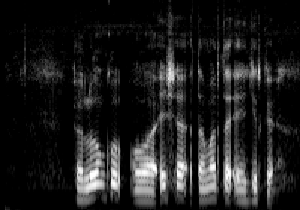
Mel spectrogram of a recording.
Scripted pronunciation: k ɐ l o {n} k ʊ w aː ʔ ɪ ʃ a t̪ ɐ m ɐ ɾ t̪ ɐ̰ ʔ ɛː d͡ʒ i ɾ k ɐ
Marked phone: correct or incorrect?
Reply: incorrect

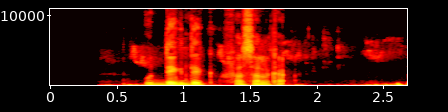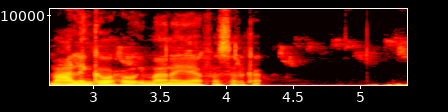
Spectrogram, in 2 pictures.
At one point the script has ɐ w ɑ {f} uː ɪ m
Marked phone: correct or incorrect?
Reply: incorrect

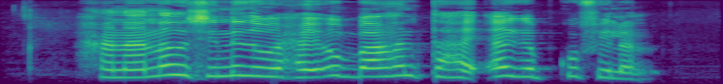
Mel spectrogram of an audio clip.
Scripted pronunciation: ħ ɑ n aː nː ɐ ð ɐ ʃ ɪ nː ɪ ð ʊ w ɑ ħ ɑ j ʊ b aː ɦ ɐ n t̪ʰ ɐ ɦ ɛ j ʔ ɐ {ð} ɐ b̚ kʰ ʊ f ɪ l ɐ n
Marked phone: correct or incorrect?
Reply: incorrect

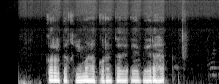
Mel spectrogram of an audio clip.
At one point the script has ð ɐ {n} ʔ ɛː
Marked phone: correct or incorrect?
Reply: incorrect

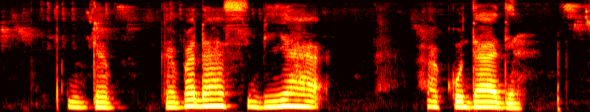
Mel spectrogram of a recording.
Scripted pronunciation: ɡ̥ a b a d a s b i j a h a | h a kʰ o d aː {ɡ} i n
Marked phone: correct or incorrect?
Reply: incorrect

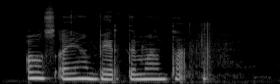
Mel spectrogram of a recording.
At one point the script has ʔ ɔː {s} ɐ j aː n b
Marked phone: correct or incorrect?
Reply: correct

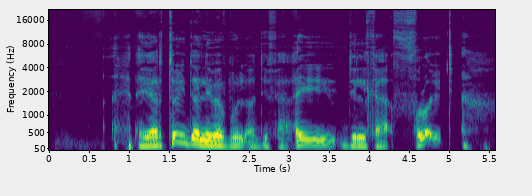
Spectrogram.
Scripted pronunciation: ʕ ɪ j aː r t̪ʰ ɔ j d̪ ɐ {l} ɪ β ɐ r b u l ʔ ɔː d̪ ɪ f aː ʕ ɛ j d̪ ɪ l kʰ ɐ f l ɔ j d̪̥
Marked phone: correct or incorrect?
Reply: correct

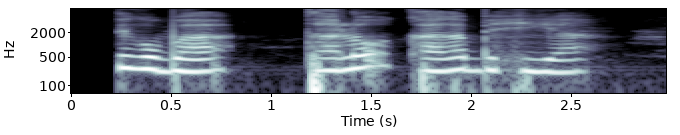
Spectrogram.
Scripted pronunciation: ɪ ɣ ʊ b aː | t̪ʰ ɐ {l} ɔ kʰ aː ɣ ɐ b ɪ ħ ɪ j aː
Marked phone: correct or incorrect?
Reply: correct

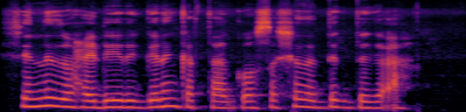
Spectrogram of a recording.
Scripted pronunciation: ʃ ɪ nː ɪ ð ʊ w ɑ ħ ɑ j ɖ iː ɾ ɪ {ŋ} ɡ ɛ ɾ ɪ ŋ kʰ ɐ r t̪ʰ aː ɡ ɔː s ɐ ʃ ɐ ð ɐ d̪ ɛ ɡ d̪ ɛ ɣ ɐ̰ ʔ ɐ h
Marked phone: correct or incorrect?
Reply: incorrect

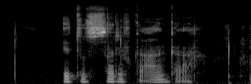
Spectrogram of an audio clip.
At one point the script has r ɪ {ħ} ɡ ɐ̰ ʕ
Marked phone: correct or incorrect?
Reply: incorrect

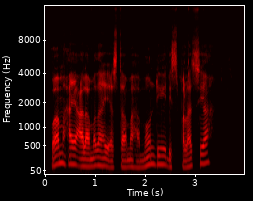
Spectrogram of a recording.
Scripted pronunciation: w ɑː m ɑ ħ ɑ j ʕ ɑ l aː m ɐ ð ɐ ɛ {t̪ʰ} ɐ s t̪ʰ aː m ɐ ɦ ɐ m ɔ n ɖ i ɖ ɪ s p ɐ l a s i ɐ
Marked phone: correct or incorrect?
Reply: incorrect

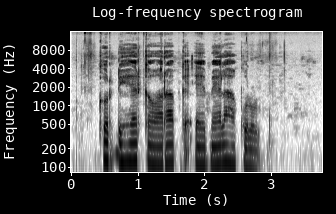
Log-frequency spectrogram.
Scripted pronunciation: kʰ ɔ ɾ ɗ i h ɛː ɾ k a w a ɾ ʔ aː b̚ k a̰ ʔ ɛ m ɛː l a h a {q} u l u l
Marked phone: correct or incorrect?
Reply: incorrect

